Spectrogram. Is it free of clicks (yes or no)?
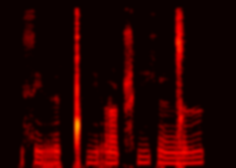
no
